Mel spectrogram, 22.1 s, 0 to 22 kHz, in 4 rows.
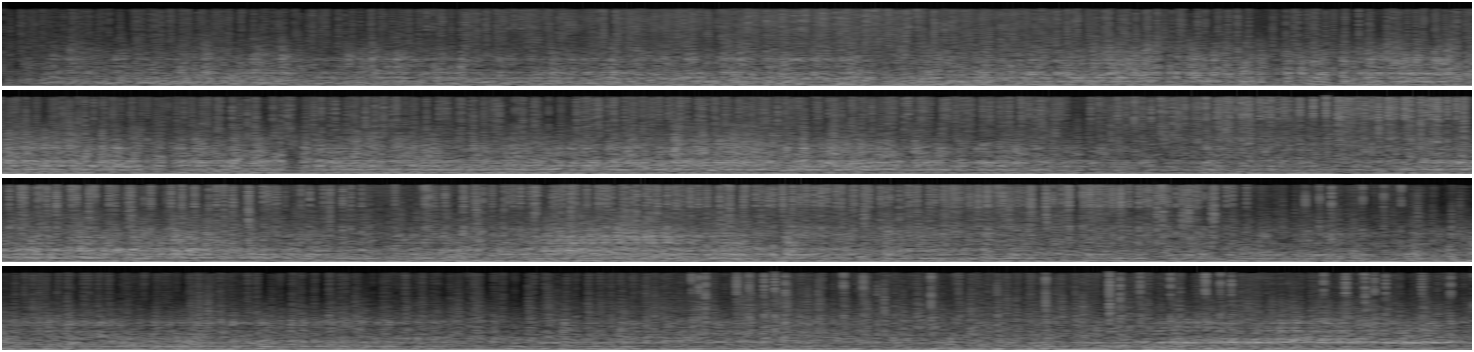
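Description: Falcon 9 rocket's first-stage engines firing during ascent: a loud, steady rumble with a deep low end.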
